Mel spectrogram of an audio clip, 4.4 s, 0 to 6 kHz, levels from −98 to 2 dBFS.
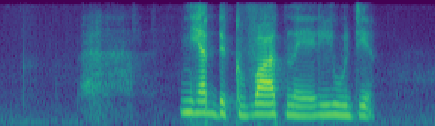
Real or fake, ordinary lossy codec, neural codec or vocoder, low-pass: fake; none; codec, 16 kHz in and 24 kHz out, 0.6 kbps, FocalCodec, streaming, 4096 codes; 5.4 kHz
